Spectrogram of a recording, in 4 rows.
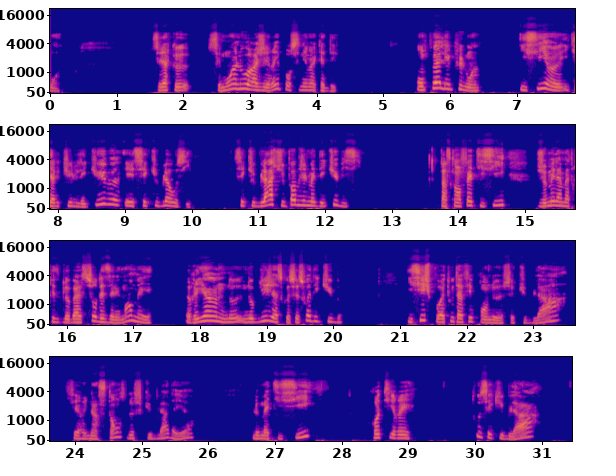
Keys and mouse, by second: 7.3 click, 10.8 click, 19.5 click, 22.1 click, 24.1 click, 26.4 click, 28.4 click, 28.8 Delete, 29.3 click, 29.6 Delete, 29.9 click, 30.2 Delete, 30.5 click, 30.8 Delete, 31.2 click.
